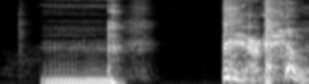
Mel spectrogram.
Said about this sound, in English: I sneezed. What the fuck? That was so weird. Wow. That bang drove a sneeze out of me.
